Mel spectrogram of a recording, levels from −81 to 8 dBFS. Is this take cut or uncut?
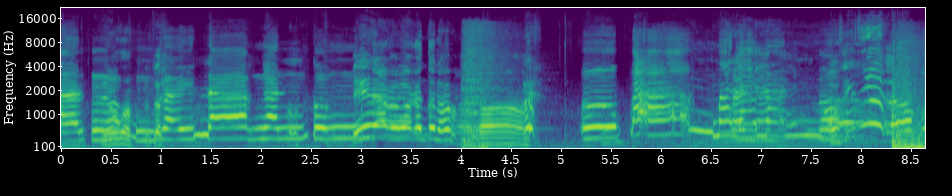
uncut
